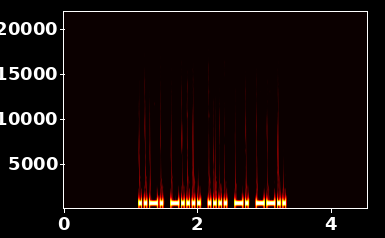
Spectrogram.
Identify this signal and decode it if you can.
Morse code, heard as a keyed tone, about 32 wpm, 700 Hz. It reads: F6HNZ
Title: DXCC-100 Call Signs - 5 Characters - 30wpm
